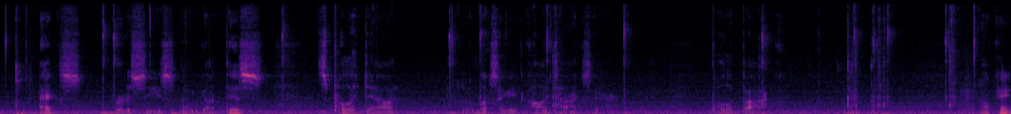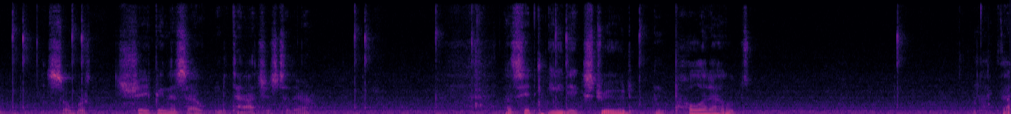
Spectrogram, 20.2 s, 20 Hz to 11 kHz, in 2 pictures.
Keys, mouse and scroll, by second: 0.2 x, 1.7 a, 2.8 click, 4.8 middle click, 6.3 click, 8.2-8.6 scroll down 2, 8.6 shift+middle click, 8.9 middle click, 14.2-15.5 scroll up 2, 14.5 middle click, 15.5 e, 16.5 click.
